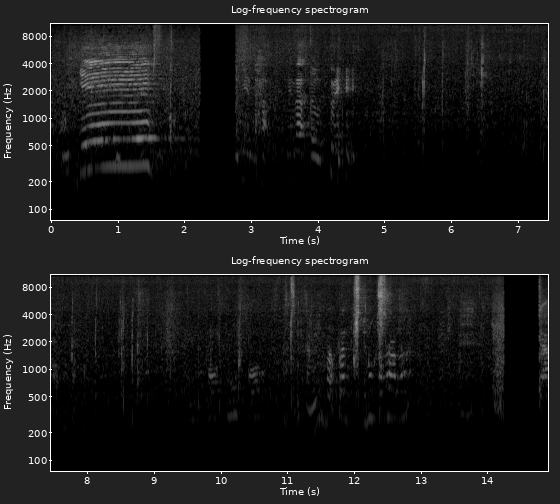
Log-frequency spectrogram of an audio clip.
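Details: Baby monkey Lucie, very hungry for milk, gives a loud, tonal, wavering cry lasting about two seconds. After a short gap comes softer scattered chatter and rustling, with faint higher squeaks.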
